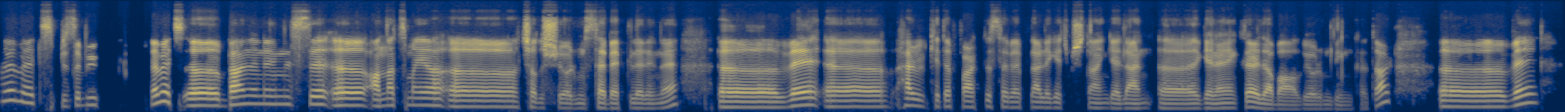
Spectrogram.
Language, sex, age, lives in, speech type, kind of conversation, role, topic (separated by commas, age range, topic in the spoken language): Turkish, male, 35-39, Poland, conversation, unstructured, none, Bayramlar sizin için ne ifade ediyor?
